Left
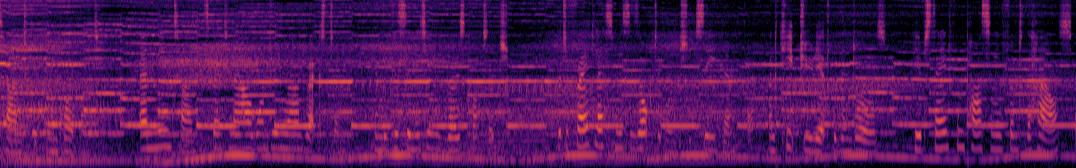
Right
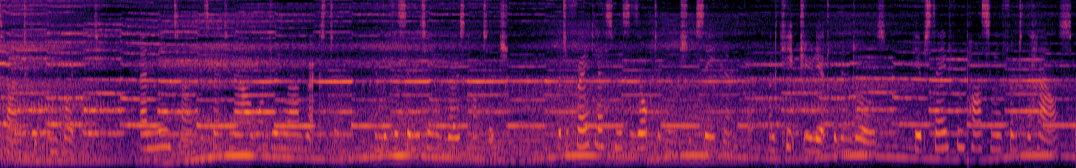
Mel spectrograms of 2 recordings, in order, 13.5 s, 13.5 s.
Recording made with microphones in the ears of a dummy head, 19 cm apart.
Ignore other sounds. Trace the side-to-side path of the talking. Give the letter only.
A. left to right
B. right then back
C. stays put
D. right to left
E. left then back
C.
